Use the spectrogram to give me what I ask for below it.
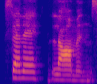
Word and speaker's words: Sene Lammens: Sene Lammens I keep saying this poor man's name wrong, Sene Lammens, as he said it on his little video.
